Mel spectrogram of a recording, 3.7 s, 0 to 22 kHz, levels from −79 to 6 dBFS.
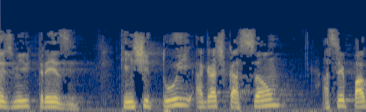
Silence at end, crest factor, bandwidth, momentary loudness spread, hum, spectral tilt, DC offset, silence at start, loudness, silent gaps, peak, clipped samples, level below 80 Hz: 0 s; 18 dB; 8.8 kHz; 11 LU; none; -5 dB/octave; under 0.1%; 0 s; -18 LUFS; none; 0 dBFS; under 0.1%; -42 dBFS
